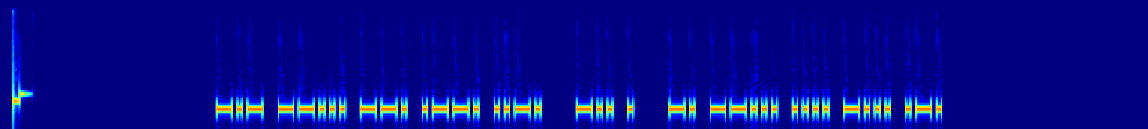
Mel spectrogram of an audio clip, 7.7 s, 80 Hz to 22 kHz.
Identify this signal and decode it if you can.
Morse code, heard as a keyed tone, about 36 wpm, 700 Hz. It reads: K7GPF DE N7HBR
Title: USA Callsign DE Callsign - 5 Characters - 35wpm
